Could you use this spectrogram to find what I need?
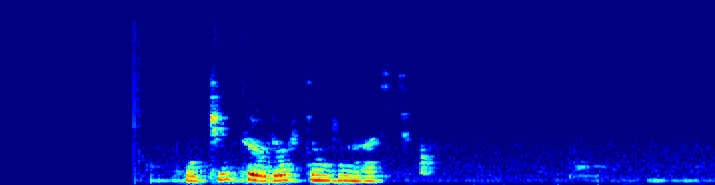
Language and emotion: Russian, neutral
